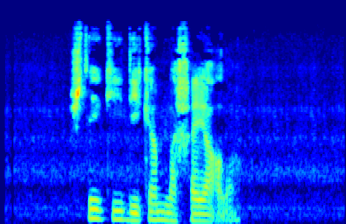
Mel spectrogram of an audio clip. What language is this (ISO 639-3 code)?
ckb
